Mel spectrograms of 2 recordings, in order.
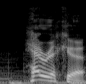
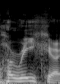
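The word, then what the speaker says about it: Herika: Herica, I think it is. Or Harika, is actually how you say it.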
